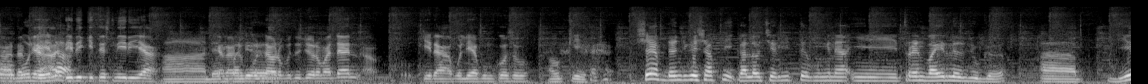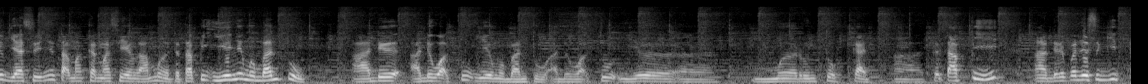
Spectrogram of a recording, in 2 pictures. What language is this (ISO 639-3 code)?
msa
